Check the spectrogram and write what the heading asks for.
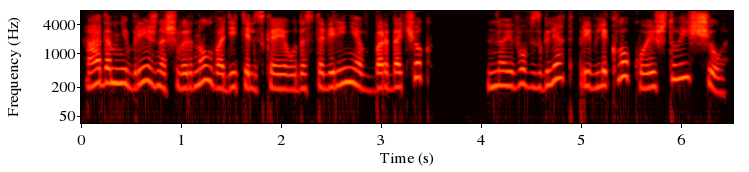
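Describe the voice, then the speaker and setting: A woman narrating a first-person audiobook in an expressive storytelling read. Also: mid-range voice, moderate pace, no room sound, clean studio sound.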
